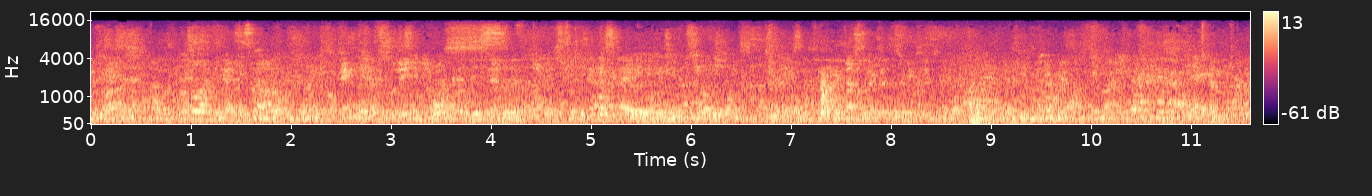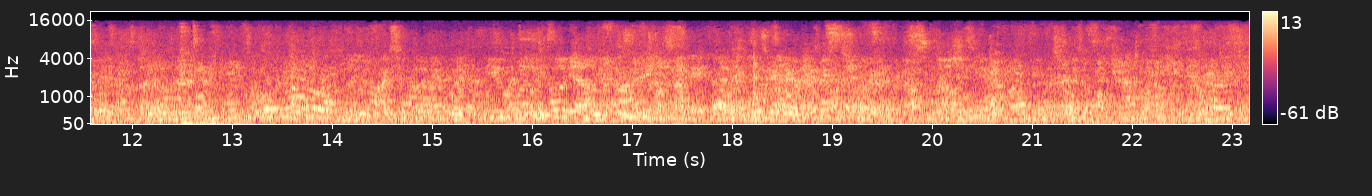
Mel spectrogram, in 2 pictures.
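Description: A young man speaks calmly into a microphone, heard through a loudspeaker in a room.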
